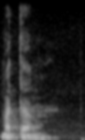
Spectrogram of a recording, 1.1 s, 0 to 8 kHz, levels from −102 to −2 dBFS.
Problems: low volume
